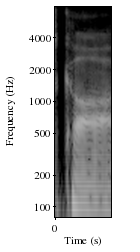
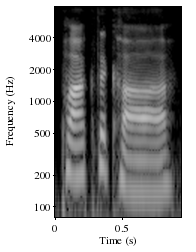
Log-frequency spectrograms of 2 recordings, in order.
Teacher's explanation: they drop the R sound at the ends of words or syllables.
